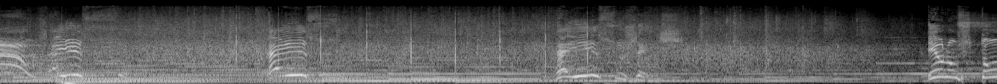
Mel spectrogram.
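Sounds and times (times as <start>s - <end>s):
audience applause: 0.0s - 9.9s
sustained musical tones: 0.6s - 2.3s
speech: 5.6s - 6.7s, 9.3s - 9.9s.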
